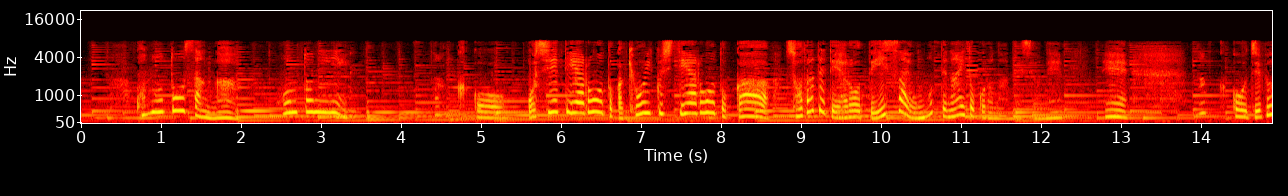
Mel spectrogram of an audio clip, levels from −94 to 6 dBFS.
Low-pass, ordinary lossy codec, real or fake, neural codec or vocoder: 7.2 kHz; none; real; none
